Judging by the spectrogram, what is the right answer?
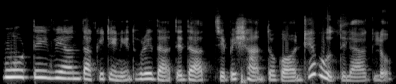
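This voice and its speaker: A woman reading a romance story in scripted narration, with steady, even storytelling. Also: on the high side, brisk.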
